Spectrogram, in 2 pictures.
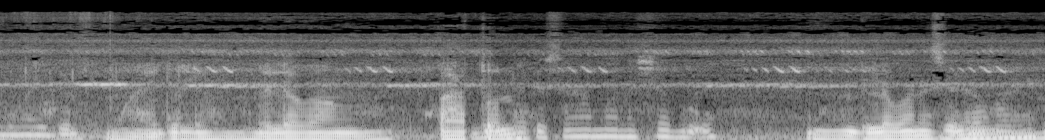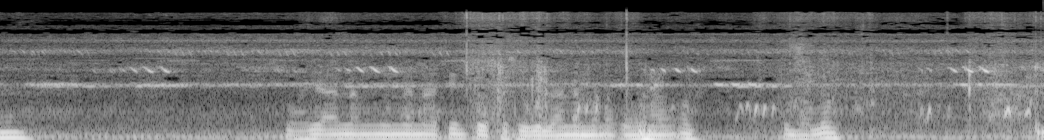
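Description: Crickets chirping in a steady repeating rhythm. Over them come three or four low, level hum-like voice sounds of about a second each, the loudest thing here, with no words in them.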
